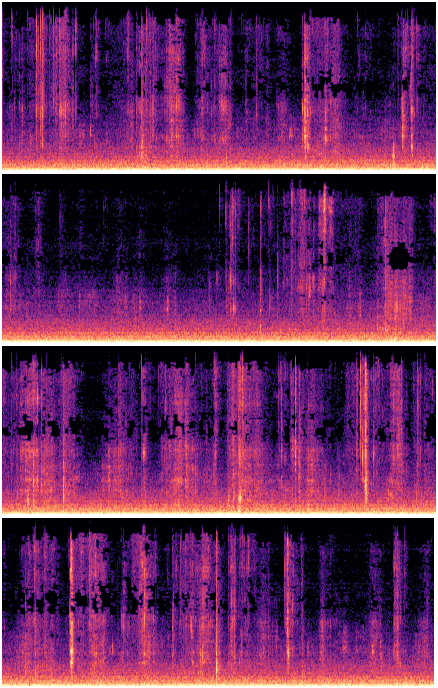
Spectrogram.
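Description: Close-up chewing and biting of breaded fried food, with scattered soft crunches, over a steady low hum.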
